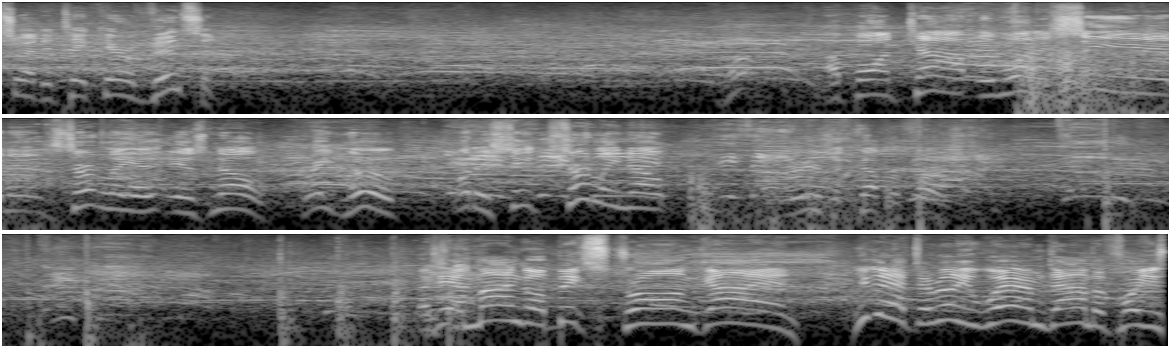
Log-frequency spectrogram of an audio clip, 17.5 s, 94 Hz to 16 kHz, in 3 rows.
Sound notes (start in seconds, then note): 3.2 crowd cheering; 12.0 crowd chatter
